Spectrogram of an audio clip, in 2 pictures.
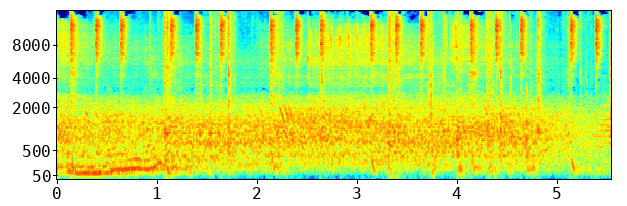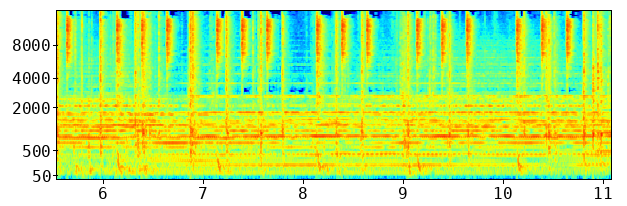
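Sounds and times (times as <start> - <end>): hi-hats ticking: 0.0 - 11.0
synthpop instrumental: 0.0 - 11.0.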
